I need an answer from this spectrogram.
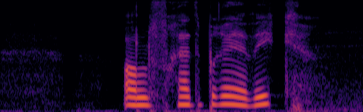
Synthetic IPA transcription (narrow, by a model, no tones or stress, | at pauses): ʔɑlfʁɛd̪bʁeːʋiːk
